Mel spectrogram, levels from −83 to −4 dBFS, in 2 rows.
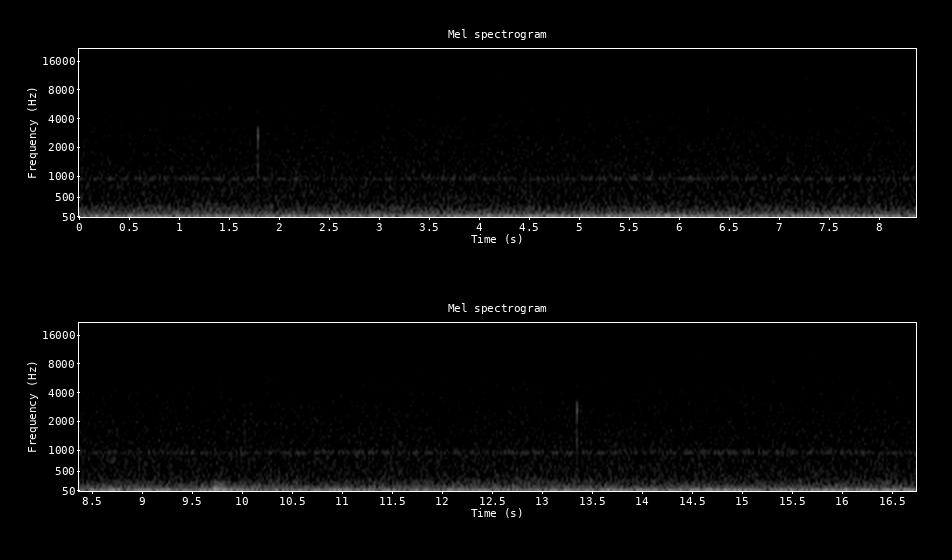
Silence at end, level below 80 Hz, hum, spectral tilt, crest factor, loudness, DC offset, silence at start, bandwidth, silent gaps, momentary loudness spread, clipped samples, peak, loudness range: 0 s; -50 dBFS; none; -4 dB/octave; 16 dB; -55 LUFS; under 0.1%; 0 s; 19.5 kHz; none; 3 LU; under 0.1%; -34 dBFS; 2 LU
